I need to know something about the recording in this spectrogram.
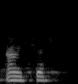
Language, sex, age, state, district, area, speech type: Kannada, female, 18-30, Karnataka, Chitradurga, urban, conversation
